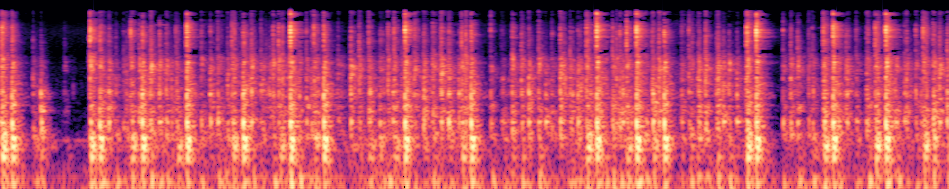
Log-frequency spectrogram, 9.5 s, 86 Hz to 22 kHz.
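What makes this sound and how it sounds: Fast fingertip typing on a compact gray plastic AJAZZ 308i wireless Bluetooth keyboard with round white keycaps, resting on a bed. The hollow plastic keys give a dense, continuous stream of short, dry clicks with a light mid tone around 375 Hz and bright tips, with a brief pause near the start.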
